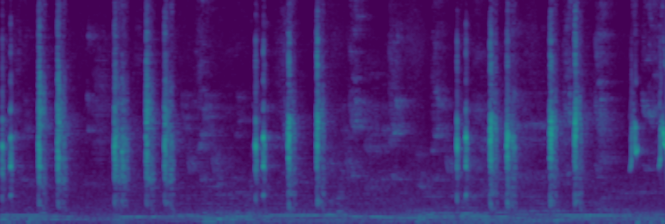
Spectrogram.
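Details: Long-tailed shrike in vigorous song, used as a lure to stir newly caught shrikes, recorded in a crowded residential area: sharp, high clicking and chattering notes in irregular bursts, over a low steady hum.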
